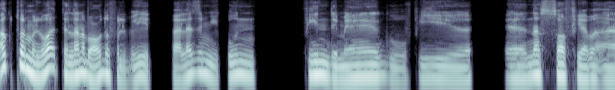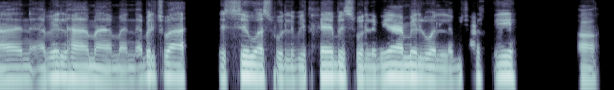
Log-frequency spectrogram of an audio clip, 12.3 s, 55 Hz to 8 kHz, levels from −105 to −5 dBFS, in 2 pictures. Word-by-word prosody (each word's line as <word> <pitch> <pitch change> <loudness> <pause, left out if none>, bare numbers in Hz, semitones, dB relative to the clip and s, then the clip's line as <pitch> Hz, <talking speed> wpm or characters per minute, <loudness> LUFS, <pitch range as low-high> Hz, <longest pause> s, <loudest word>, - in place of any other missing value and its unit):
أكتر 200 +1 +5
من 155 - +7
الوقت 165 +4 +4
اللي 125 +1 +4
أنا 145 - +4
باقعدُه 135 +1 +3
في 120 - -14
البيت، 100 +4 -3 0.2
فلازم 125 +8 0
يكون 125 +4 -2 0.5
فيه 130 - +2
اندماج 115 0 +1
وفيه 100 +1 -5 0.4
آآ، 105 0 -2
ناس 125 +2 +2
صافية 115 -3 +1
بقى 100 -1 -1
نقابلها 105 +3 -1
ما 95 -2 -1
ما 95 0 -6
نقابلش 105 +6 -4
بقى 110 -2 +2 0.4
السوَس 120 -1 +3
واللي 100 -1 -3
بيتخابث 115 +2 +1
واللي 100 -1 -1
بيعمل 115 0 +3
واللي 95 -2 -2
مش 100 +3 -10
عارف 110 0 -6
إيه، 120 0 +2 0.7
آه. 95 -1 -3
110 Hz, 155 wpm, -25 LUFS, 100-120 Hz, 0.7 s, من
